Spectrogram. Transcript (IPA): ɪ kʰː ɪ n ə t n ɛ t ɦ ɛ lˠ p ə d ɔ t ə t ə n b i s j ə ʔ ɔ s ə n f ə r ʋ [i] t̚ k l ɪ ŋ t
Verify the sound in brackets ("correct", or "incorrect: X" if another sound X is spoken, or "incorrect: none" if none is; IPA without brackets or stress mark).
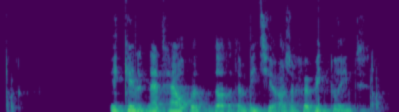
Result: correct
